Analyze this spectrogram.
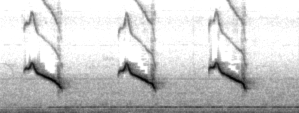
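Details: Masteran recording of cucak kinoi for prompting birds to sing, close 'tembakan' variation: three clear descending whistled slurs, roughly one per second, bright and piercing, with a constant low electrical hum underneath.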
